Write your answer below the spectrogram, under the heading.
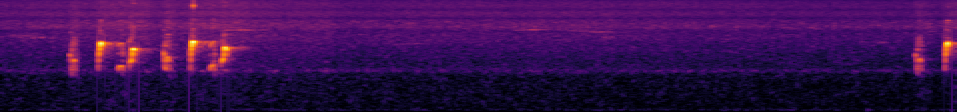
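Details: A Streak-eared bulbul lure bird calling wild birds, 'sap dok' and 'rik' styles: a lively series of six chirpy, whistled notes, a long quiet gap of about five seconds, then a couple more notes begin.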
